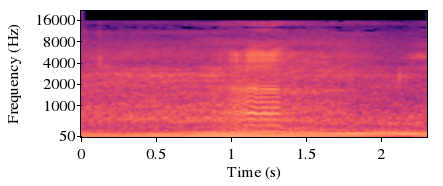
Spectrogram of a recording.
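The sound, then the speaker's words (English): An engine fires up close by behind a hospital, a steady low rumble that swells briefly in the middle before settling back to an even hum. “I can hear the sound of an engine firing up right next to me.”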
